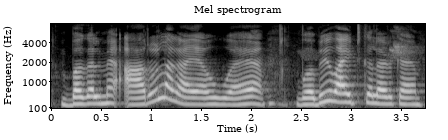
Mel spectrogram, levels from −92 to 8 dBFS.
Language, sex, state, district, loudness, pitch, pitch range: Hindi, female, Jharkhand, Garhwa, -17 LUFS, 235 Hz, 220-260 Hz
